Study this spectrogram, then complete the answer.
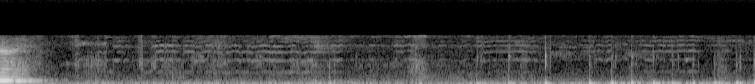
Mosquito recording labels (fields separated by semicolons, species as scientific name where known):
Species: mosquito; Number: one; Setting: cup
